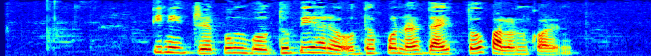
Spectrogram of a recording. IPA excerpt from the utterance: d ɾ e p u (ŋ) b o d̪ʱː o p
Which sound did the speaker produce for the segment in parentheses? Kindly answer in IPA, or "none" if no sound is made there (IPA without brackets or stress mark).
ŋ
